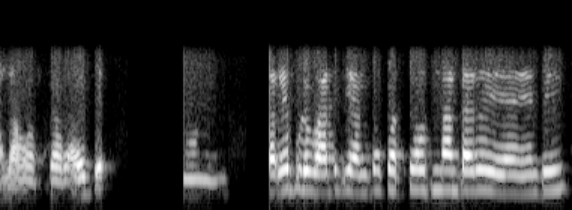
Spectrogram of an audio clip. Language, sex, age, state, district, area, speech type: Telugu, female, 60+, Andhra Pradesh, West Godavari, rural, conversation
